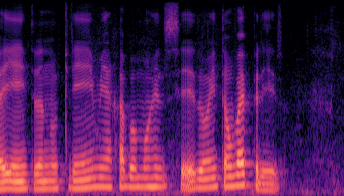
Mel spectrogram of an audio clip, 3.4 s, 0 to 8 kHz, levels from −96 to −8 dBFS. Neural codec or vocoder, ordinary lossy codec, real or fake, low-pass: none; none; real; none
